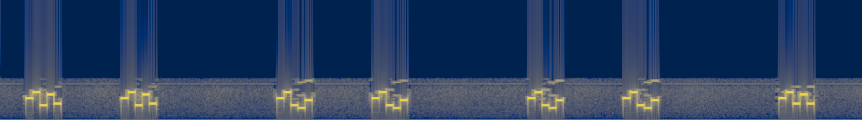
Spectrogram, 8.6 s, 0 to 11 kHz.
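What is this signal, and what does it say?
Five-tone selective call (ZVEI), heard as quick runs of five tones, tones of about 70 ms. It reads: 88405 88405 88427 88427 88427 88427 88505
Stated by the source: ZVEI five-tone selective call received by SDR.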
